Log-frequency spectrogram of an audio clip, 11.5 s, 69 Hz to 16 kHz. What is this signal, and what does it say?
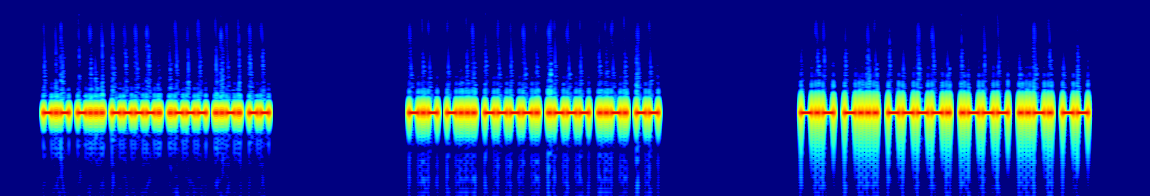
Morse code, heard as a keyed tone, about 34 wpm, 700 Hz. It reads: KB9JFM KB9JFM KB9JFM
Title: Speed Racing - USA Call Signs 28wpm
